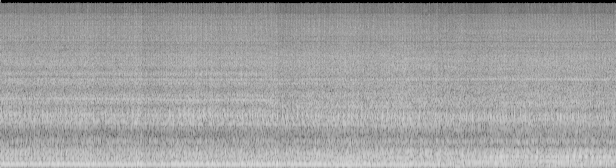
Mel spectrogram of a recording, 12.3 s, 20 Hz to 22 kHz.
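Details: Cold petrol BMW E30 with hard starting and flooding: low cold idle surging, stuttering and loping like a cammed engine; smooths out with load and goes away once fully warmed; owner doesn't know the cause.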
